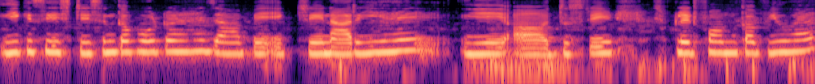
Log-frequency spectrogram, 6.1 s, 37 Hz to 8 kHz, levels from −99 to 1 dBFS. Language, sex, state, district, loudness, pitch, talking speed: Hindi, female, Bihar, West Champaran, -17 LUFS, 275 Hz, 195 wpm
